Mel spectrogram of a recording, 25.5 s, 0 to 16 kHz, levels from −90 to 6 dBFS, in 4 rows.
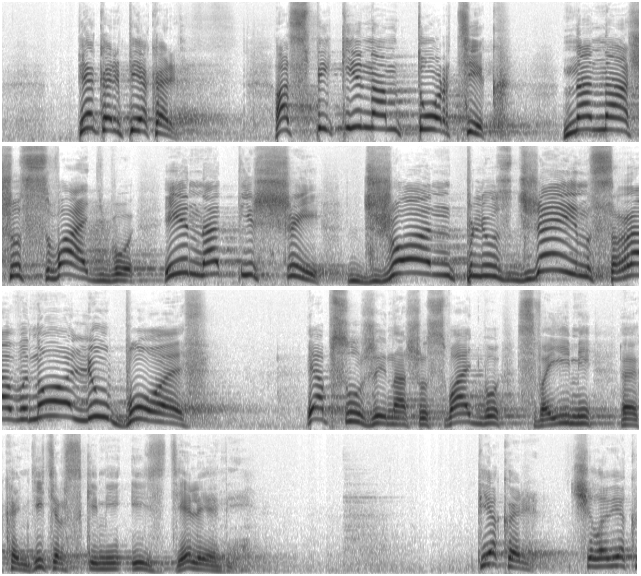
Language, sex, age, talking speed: Russian, male, 50-69, 55 wpm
